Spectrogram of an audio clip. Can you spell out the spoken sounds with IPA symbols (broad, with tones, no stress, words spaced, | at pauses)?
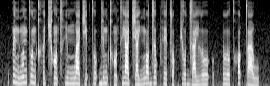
pẽ˥˧nɡɔ̃˦nt̪o˥˧n kʰə˧ t͡ɕʰɔ̃˧t͡sʰi˧mn̪wa˧t͡ɕe˨ʔ t̪o˦ʔɡe˦mkʰɔ̃˨˩ t͡sja˥˧t͡ɕa˧j ŋɔ˥˧d͡zə˦pʰe˧ t͡sɔ˨k̚ɕo˦ d͡za˧j lo˦ʔ | lo˧t̪ʰɔ˦t̚t̪a˨˩w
